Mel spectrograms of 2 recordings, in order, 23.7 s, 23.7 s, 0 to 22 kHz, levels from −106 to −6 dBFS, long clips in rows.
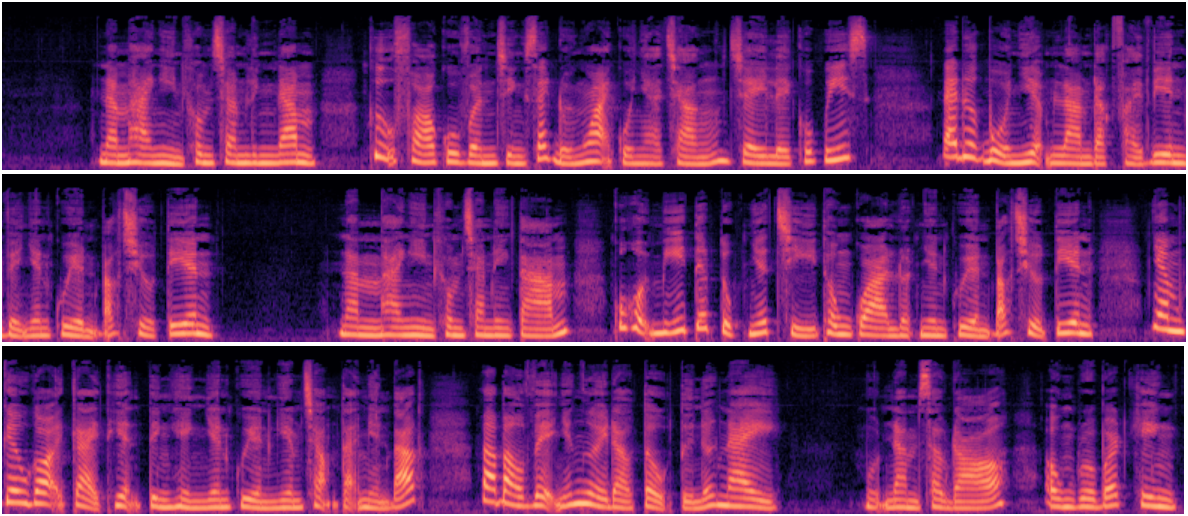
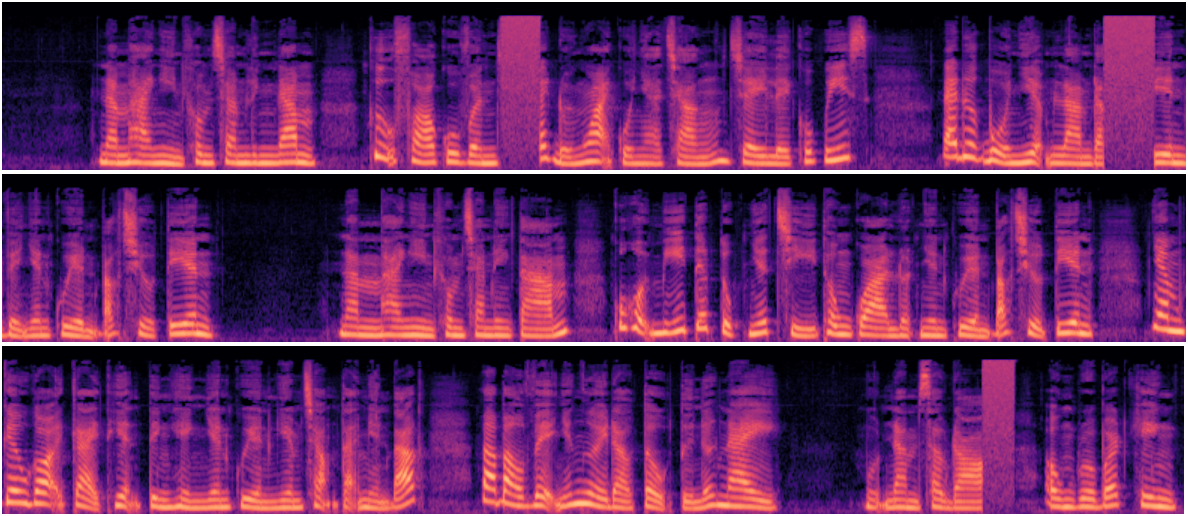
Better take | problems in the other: first | audio cutting out; filled with static; at 3.5 s, at 7.5 s and at 22 s

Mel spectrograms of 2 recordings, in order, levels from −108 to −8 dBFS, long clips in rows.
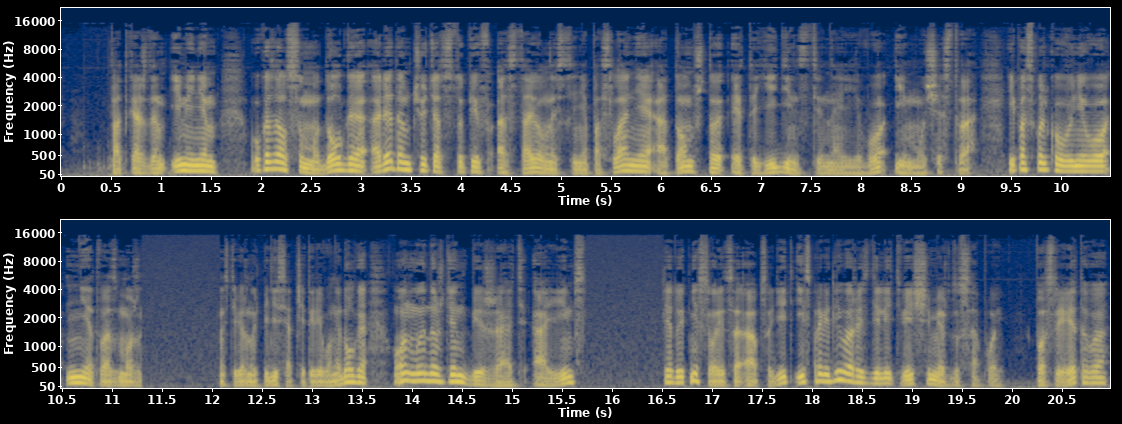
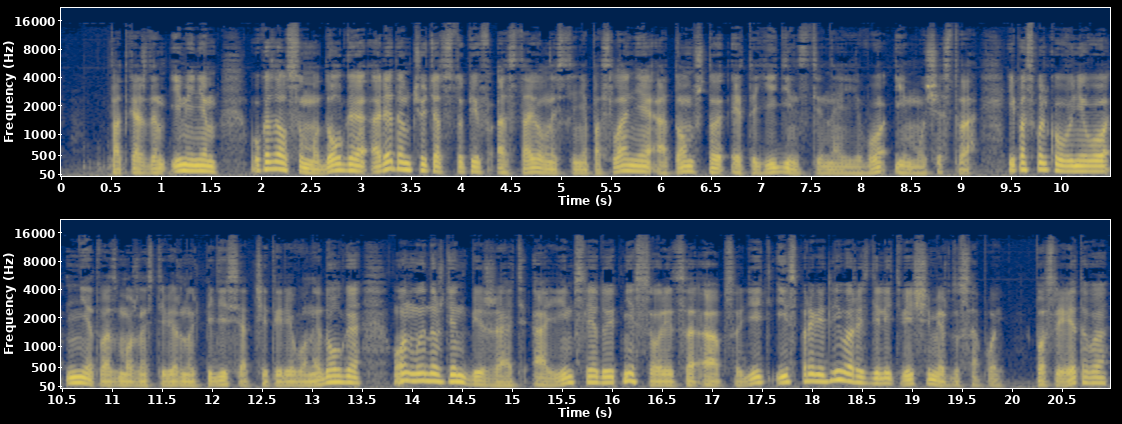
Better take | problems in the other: second | audio freezing; at 11 s for 1 s and at 16 s for 1 s

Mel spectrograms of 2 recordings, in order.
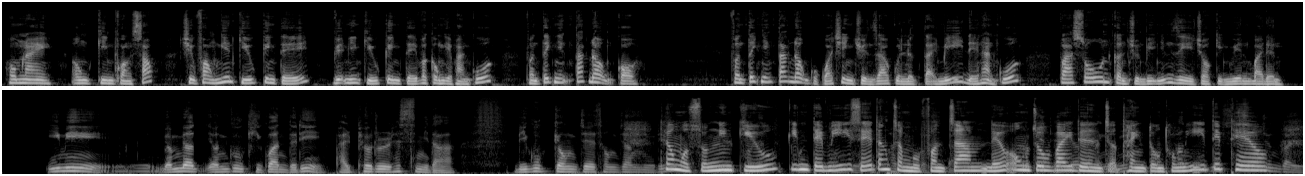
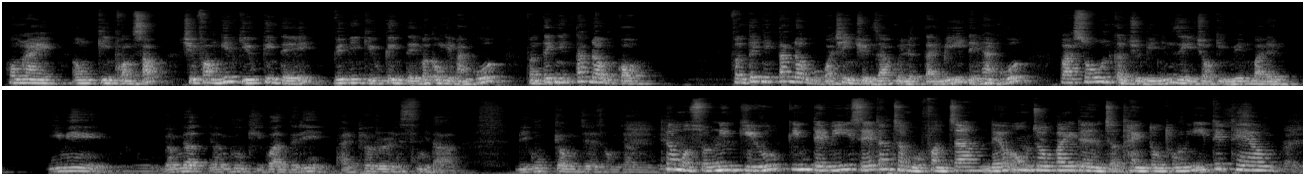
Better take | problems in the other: first | off-mic speech; far // room echo; slight; dies away in 0.3 s

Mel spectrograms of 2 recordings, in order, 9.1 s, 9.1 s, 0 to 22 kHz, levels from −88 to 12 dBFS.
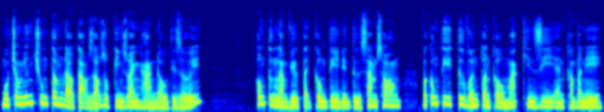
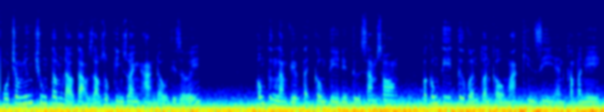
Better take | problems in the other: first | low rumble; loud; throughout; 1 dB below the speech

